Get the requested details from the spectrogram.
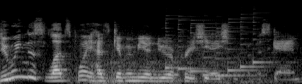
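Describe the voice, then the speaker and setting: The man's high voice moves at a fairly brisk clip, with lively intonation. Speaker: let's play gaming youtuber. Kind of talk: gameplay commentary. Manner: stutters over words.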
